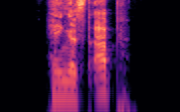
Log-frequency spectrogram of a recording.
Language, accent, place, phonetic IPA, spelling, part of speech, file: German, Germany, Berlin, [ˌhɛŋəst ˈap], hängest ab, verb, De-hängest ab.ogg
- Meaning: second-person singular subjunctive I of abhängen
